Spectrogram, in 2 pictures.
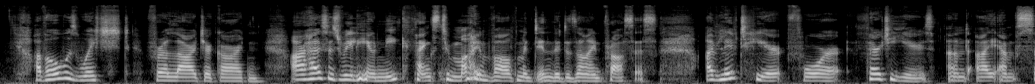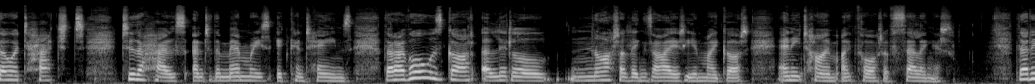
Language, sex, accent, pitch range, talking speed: English, female, Irish, 160-200 Hz, 175 wpm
